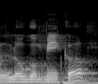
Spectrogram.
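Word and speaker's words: Logomakr: make a little bit it's called logo maker and it's called hello it's spelled logo m-a-k-r you can go here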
